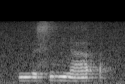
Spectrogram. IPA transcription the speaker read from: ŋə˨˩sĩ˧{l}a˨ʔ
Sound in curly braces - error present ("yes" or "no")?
no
